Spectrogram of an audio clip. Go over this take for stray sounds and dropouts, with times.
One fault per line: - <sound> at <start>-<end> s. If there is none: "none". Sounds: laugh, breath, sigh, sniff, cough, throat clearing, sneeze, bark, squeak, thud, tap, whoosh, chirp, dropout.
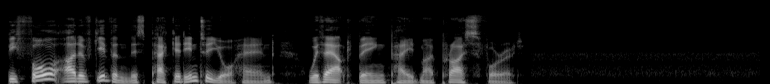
none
